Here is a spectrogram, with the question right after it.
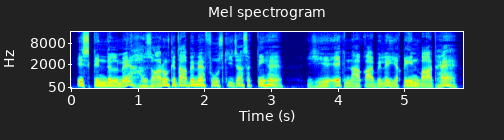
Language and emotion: Urdu, surprised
